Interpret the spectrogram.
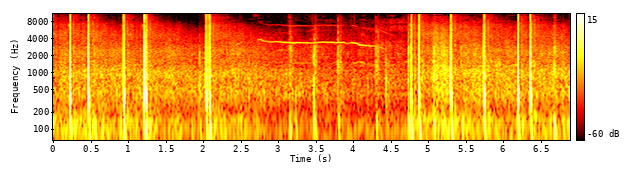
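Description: Aerial fireworks shells bursting overhead: about a dozen sharp bangs, sparser in the middle and coming quickly together again near the end. A thin high whistle sounds for about a second and a half in the quieter middle stretch.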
